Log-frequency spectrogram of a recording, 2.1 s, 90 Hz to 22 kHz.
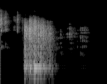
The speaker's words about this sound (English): You're going to roll 6 dice and see how much damage you soak out of 3.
